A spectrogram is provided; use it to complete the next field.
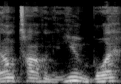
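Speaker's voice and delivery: put-on hostile voice. Retelling what a man outside the house said: imitating a hostile voice. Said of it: "Like this".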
